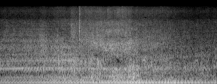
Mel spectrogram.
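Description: A motorcycle riding past on a gravel track. Its engine runs steadily and grows louder as it approaches, with a rush of noise at its loudest about a second in, then eases slightly as it goes by.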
